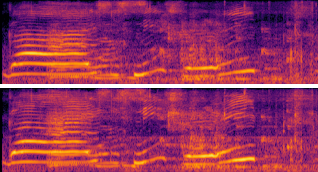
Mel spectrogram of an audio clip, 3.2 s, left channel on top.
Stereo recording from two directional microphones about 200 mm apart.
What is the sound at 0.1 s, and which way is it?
Child singing, 5° left (ahead or behind).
